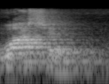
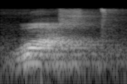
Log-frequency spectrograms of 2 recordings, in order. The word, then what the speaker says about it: washed: have a special pronunciation i never said wash it that is incorrect that is a terrible pronunciation wash it you have to make the sound like the t washed can you can you listen to the sound washed imagine next one i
